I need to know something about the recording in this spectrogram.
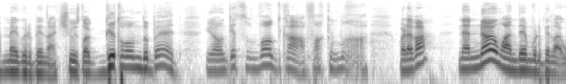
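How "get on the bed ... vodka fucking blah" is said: mock Russian accent, tossed off. Retelling a friend's story as if the woman were Russian, mock Russian accent. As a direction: put on a rough Russian voice. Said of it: "say that she was from Russia".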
